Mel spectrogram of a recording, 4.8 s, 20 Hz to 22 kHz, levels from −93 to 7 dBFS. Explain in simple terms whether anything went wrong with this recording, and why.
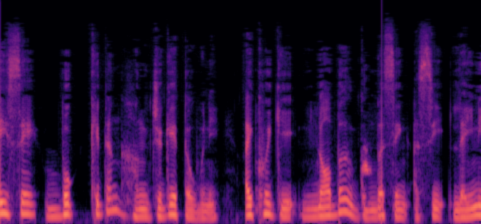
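Small clicks or stutters turn up in the speech at 0.80, 1.80, 2.81 and 3.82 seconds, almost exactly one second apart. This is overlapping chunks. The audio was handled in one-second pieces, and each new piece started slightly before the previous one finished, so about 6.5 milliseconds of sound played twice at every join. That tiny repeat breaks the smooth flow of the waveform, and the steady spacing is what gives it away.

From 3.62 to 3.71 seconds there is a brief squeak or burst of noise that doesn't belong to the speech. This is a corrupt frame decoded. The audio was stored in compressed blocks, and a few of them were damaged. The player used them anyway and misread the values inside, which put sound at the wrong pitches for roughly a tenth of a second, the length of those few damaged blocks.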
